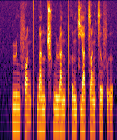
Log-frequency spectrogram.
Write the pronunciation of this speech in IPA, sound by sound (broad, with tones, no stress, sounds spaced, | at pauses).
ɻ u˥˩ f ɑ̰˨˩ ŋ pʰ w a˥ n ʈ͡ʂʰ u˥˧ ɻ a˥˧ n pʰ ɤ˥˧ ŋ ɕ j ä˥˧ t͡s ɑ˥˩ ŋ t͡s ɤ˥ f ɤ̰˨˩˦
